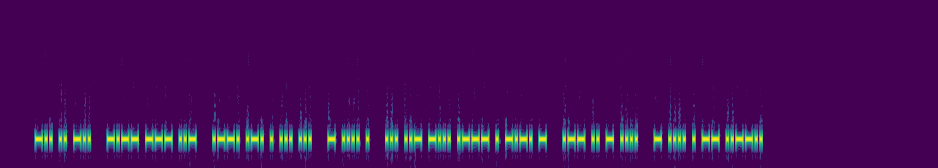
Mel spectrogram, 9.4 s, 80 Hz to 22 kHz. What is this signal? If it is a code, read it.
Morse code, heard as a keyed tone, about 51 wpm, 700 Hz. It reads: DID YOU PRESS THE SUBJECT WITH THEM?
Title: Sentences from Top 1000 Words - Review Part 1 - 50wpm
